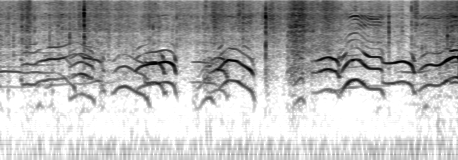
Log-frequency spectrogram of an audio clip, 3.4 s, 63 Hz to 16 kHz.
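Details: Seven German Shepherd puppies, four male and three female, in their first hours after birth on May 7–8, 2017, squeal together in thin, high, arching whines that overlap constantly.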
